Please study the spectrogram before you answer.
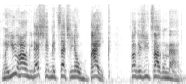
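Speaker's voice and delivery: ordinary delivery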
